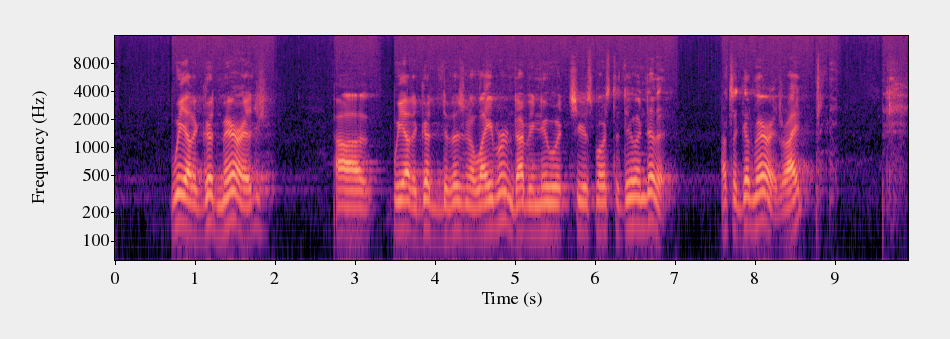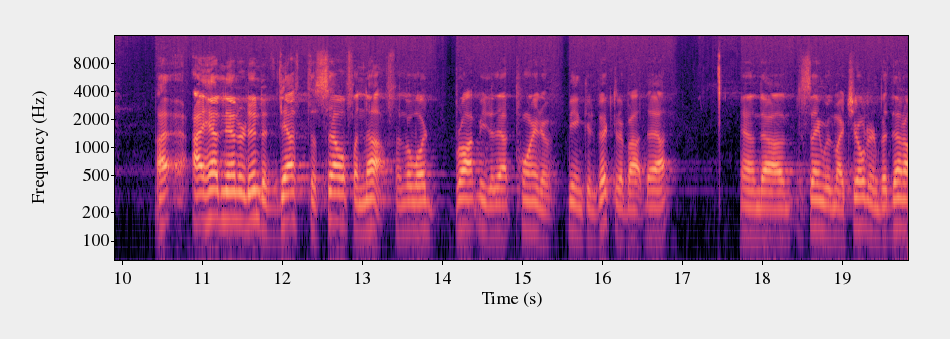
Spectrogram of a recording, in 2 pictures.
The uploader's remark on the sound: The audio in this episode was recorded on March 12, 2019 at the Acts 29 Heartland Spring Regional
